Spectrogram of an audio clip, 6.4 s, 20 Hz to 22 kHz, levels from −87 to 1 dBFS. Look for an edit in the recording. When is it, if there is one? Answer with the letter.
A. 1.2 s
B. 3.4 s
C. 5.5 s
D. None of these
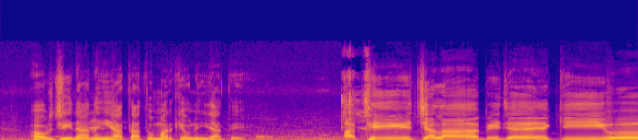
B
